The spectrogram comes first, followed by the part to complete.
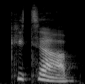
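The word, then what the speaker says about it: كتاب: In the word kitab, meaning book, the letter ta has a fatha vowel, which gives it a short a sound, pronounced as ta. Since the long vowel alif comes immediately after ta, it stretches the short a sound into a long a sound.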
